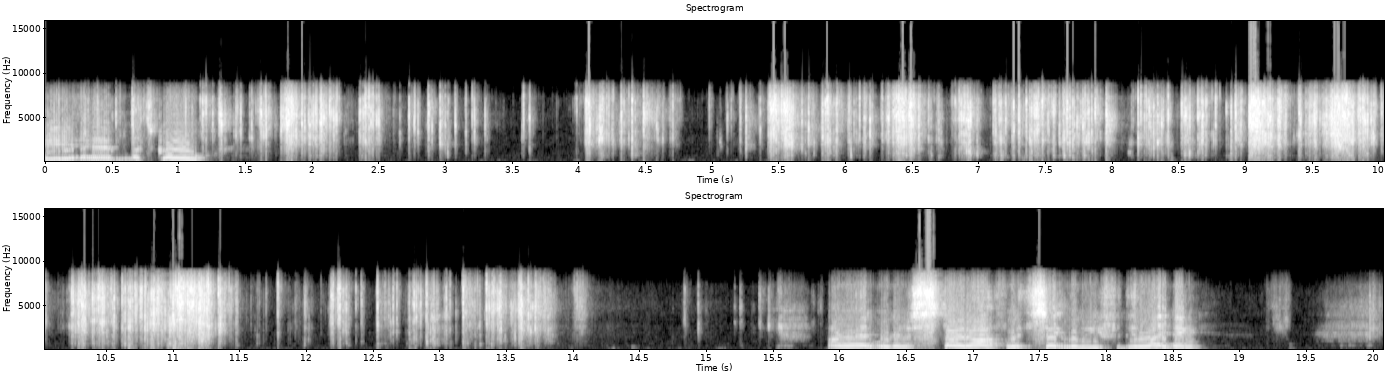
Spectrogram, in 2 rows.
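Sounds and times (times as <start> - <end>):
wrapper tearing and crinkling: 0.0 - 14.2.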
